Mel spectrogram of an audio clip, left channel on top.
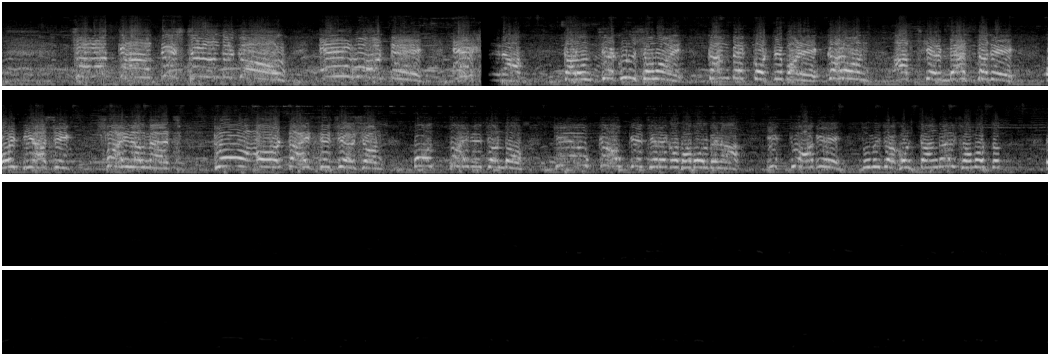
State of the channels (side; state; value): right; silent; 57 dB below the other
